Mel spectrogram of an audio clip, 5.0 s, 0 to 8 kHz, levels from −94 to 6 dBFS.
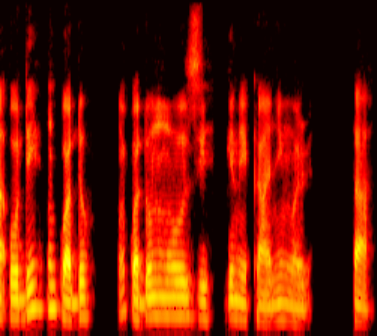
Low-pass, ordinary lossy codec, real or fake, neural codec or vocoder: none; none; fake; codec, 16 kHz, 2 kbps, FreqCodec, larger model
